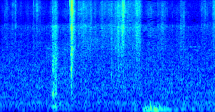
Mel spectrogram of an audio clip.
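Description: Scissors cutting the plastic wrapping of a parcel: two light snips about half a second in, then a dull knock about a second and a half in as the scissors are set down on a table.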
